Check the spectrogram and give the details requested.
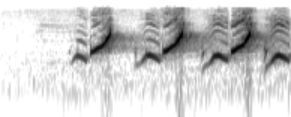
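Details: Northern Cardinal in Missouri sings clear, whistled notes likened to a laser gun: a short lower slur, then a bright rising sweep, repeated about every half second, 'pew, pew pew'.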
